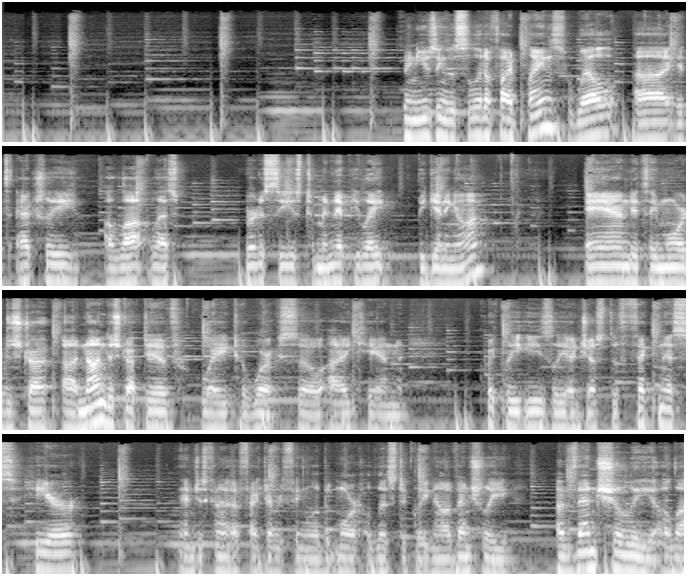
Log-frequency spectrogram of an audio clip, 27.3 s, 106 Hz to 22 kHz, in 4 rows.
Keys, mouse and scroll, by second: 5.3 middle click, 6.3 middle click, 7.0 middle click, 8.2 middle click, 10.3 middle click, 11.3 middle click, 11.9 middle click, 12.7 middle click, 14.9 middle click, 15.4 middle click, 23.0-24.6 middle drag, 26.8 middle click.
